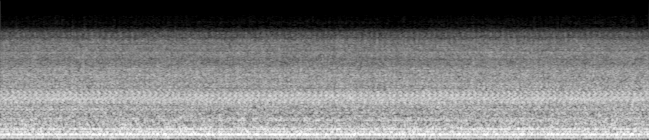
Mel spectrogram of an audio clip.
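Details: Deep steady diesel idle with an even low drone and no knocks or misses after a repair, let run to confirm it is fixed; sounds healthy.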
